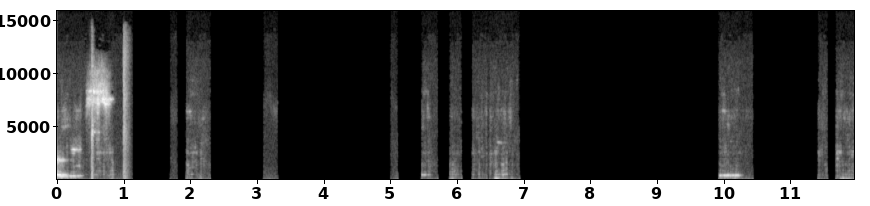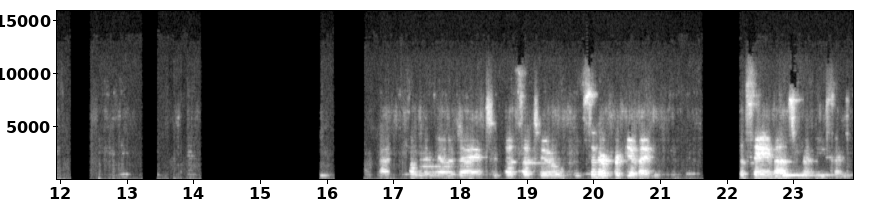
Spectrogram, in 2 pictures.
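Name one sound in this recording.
A woman speaks calmly, with long pauses.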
